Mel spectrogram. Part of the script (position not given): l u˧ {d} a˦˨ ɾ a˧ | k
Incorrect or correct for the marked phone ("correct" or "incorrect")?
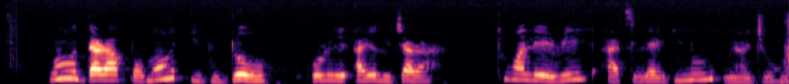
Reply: incorrect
